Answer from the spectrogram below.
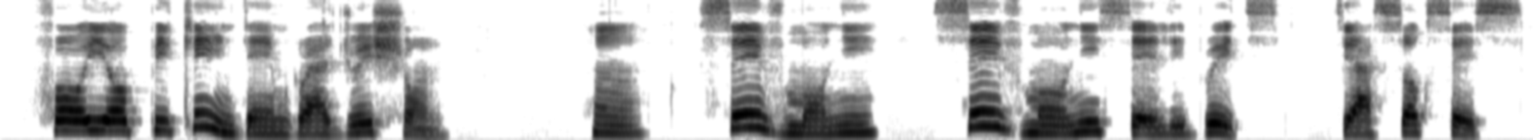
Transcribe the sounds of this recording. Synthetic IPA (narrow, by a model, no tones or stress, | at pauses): fɔjɔpikʰĩndɛ̃mɡɹad͡ʒueʃɔ̃n | h̩ | sevmɔni | sevmɔnisɛlibɹet | dɛasɔksɛs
